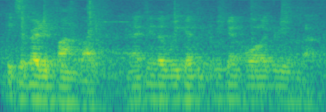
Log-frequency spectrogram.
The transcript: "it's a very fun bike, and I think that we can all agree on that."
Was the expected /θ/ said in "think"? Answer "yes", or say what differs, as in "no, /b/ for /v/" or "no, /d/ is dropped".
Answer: yes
